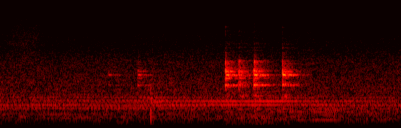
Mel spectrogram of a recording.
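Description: Quiet room tone with a steady faint hum and a few small ticks. About three and a half seconds in come three short high-pitched notes in quick succession.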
